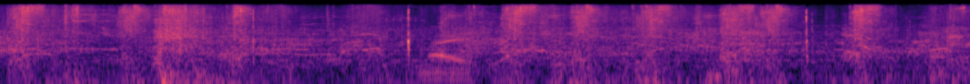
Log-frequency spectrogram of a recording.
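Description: Blades clang and slash against a monster's hide.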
